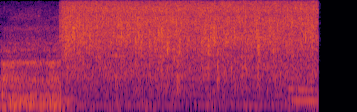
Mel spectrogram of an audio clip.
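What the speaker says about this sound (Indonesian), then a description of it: "sekarang aku melanjut untuk goreng ikannya satu persatu" Fish coated in flour drops into hot oil in a wood-fired kitchen and bursts into a loud, bright sizzle that holds steady for over a second, then cuts off abruptly.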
